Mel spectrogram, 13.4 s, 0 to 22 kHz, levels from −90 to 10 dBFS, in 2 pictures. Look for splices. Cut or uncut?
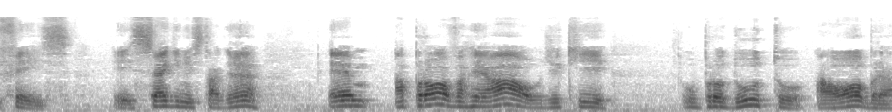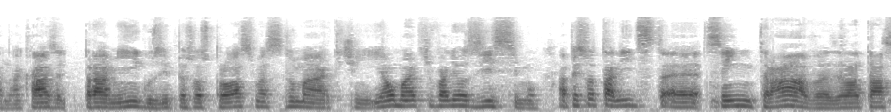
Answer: cut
